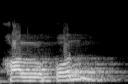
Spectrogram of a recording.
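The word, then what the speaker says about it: خَلْق: jenengan wonten kitabipun Nggih khalaqo hurufipun Sami k lam qof tapi cara bacane Benten ya kholqun khnya di Fathah lamnya di sukun qofnya di dahain atau dah artinya ciptaan atau makhluk kalau khulukun artinya akhlak ya Fadlu husnil khului keutamaan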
